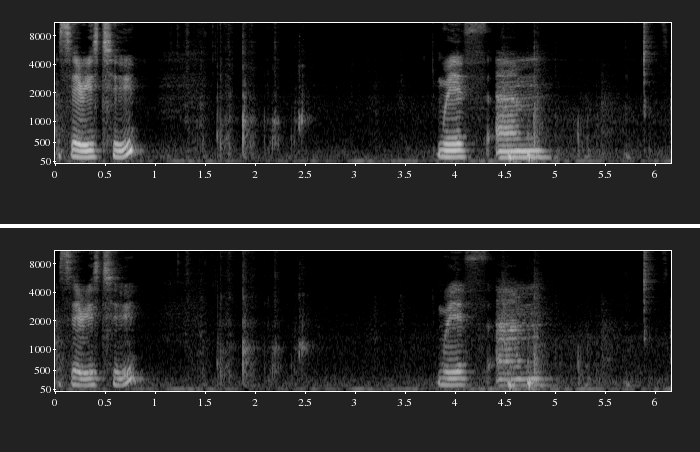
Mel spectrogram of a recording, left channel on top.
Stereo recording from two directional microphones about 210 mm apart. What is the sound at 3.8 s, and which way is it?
Speech, 55° left (ahead or behind).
